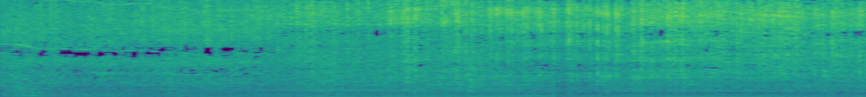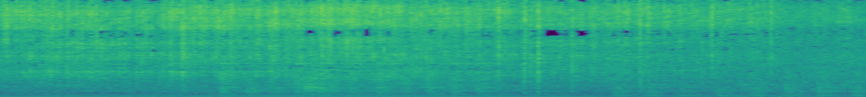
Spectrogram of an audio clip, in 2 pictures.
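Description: Electric arc welding on a steel excavator screen bucket: a steady crackling hiss over a low machine hum, growing louder about four seconds in.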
